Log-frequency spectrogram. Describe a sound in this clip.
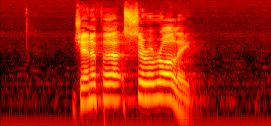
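A man announces clearly over a loudspeaker in a large hall.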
